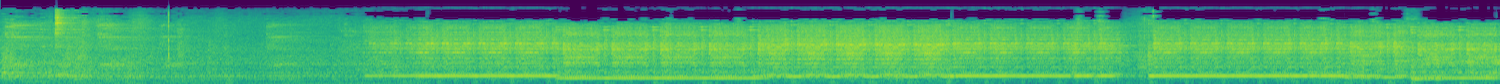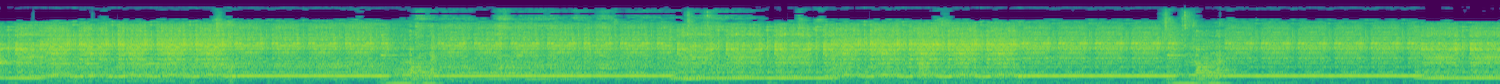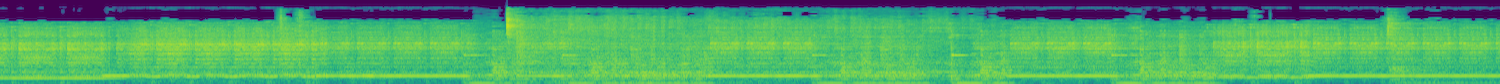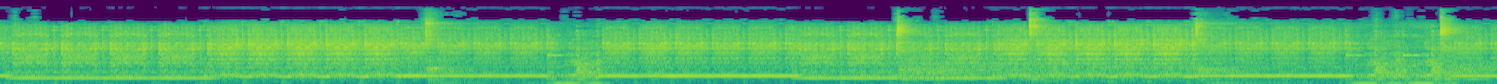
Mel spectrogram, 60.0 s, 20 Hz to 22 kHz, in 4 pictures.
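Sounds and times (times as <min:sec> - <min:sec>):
dense electronic buzzing: 0:00.0 - 0:59.9
low drone note: 0:00.0 - 0:59.9
wavering electronic humming tone: 0:00.0 - 0:59.9.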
